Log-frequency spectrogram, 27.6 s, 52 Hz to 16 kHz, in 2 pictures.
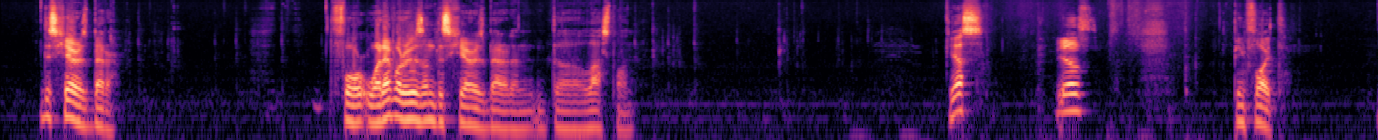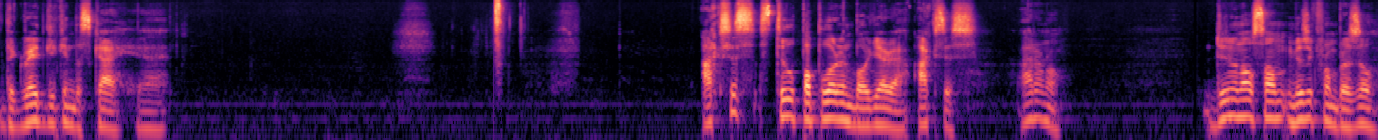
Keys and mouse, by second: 0.9 alt+q, 3.7-7.6 drag, 3.9 1, 7.6 ctrl+alt+right click, 8.1-27.5 alt+shift+drag.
